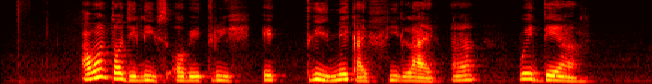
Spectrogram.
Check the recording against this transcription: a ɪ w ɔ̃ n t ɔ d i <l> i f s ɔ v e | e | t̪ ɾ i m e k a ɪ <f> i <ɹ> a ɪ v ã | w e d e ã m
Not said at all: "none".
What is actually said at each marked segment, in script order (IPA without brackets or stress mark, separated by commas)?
l, f, l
